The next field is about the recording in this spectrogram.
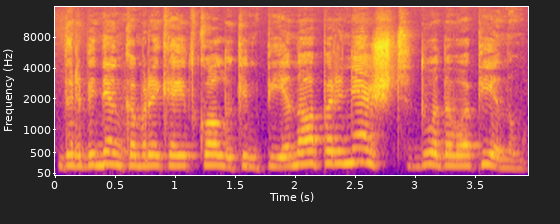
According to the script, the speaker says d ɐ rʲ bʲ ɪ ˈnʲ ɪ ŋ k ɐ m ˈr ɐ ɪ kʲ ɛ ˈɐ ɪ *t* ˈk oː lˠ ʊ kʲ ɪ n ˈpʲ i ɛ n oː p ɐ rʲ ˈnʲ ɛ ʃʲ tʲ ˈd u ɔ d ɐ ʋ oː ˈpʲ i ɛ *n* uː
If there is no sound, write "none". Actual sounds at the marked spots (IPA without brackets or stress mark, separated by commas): t, n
